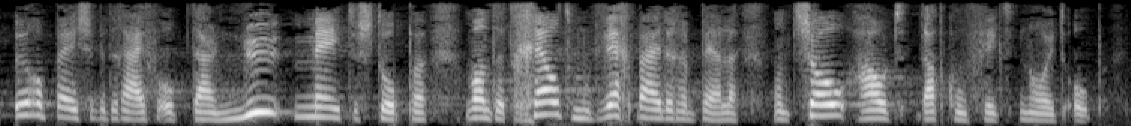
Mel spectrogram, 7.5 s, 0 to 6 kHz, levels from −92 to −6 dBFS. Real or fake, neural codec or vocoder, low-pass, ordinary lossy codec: real; none; 5.4 kHz; none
